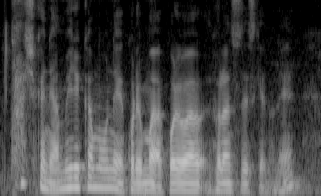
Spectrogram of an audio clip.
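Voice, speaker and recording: A man talks at a very fast pace in a dark, mellow tone, his pitch swinging very widely. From Japan. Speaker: talk show host. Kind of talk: casual discussion about films. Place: studio.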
